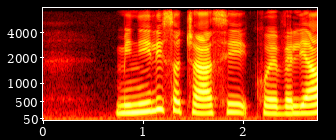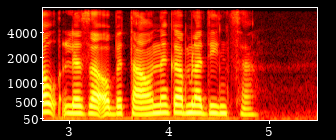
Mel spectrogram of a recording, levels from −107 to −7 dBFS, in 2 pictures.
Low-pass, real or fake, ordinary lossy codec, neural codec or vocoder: 7.2 kHz; real; none; none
